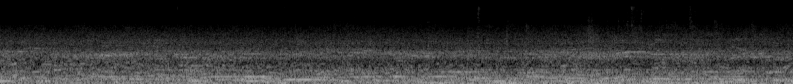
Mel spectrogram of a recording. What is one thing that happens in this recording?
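People murmur and talk in the distance on a street outdoors.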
